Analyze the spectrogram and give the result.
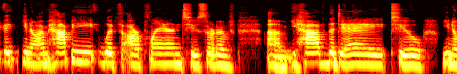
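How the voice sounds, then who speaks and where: A woman co-leading an information session, explaining plans in a friendly, casual way with frequent "um" pauses and restarts. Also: medium pitch, sharp tone. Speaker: trip co-leader presenting an information session.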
